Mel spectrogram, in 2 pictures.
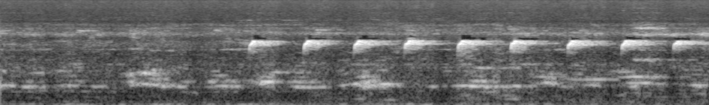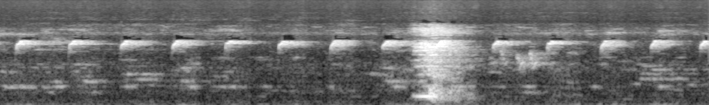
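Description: Birds calling: one repeats a short, high, falling chirp about three times a second, over scattered lower chirps. Near the end a brief louder knock stands out.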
